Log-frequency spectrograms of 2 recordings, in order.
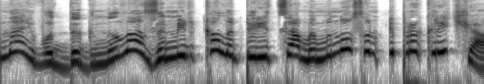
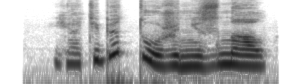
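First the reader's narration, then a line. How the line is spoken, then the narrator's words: Grumbling child. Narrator (Russian): пробурчал малыш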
